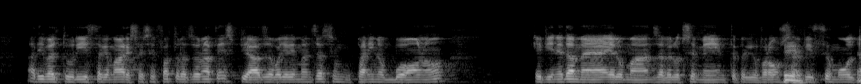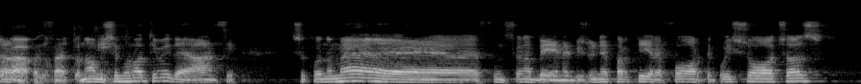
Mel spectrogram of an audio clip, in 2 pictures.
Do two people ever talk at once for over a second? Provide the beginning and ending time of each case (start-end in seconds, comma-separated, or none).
8.6-10.0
